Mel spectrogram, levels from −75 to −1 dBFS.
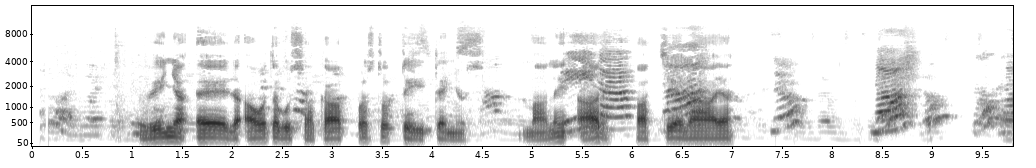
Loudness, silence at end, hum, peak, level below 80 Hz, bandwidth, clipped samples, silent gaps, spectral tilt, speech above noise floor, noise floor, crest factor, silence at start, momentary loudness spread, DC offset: -24 LUFS; 0 s; none; -6 dBFS; -58 dBFS; 10 kHz; under 0.1%; none; -5 dB/octave; 24 dB; -48 dBFS; 18 dB; 0.15 s; 19 LU; under 0.1%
